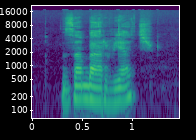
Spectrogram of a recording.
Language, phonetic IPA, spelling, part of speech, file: Polish, [zaˈbarvʲjät͡ɕ], zabarwiać, verb, LL-Q809 (pol)-zabarwiać.wav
